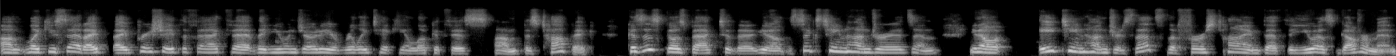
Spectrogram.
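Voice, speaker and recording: Over a quiet background, a woman talks at a moderate pace and medium pitch with lively intonation. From US, New York City. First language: Cantonese. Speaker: diversity and inclusion strategist. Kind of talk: interview.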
